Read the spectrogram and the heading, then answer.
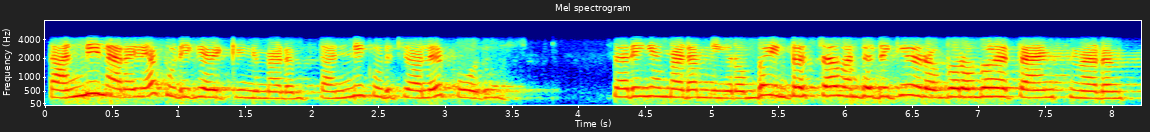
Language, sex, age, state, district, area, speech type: Tamil, female, 30-45, Tamil Nadu, Salem, rural, conversation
